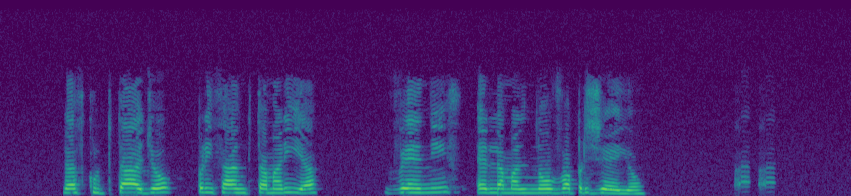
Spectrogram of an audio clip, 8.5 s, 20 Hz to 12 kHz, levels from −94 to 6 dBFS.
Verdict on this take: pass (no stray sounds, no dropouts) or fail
fail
